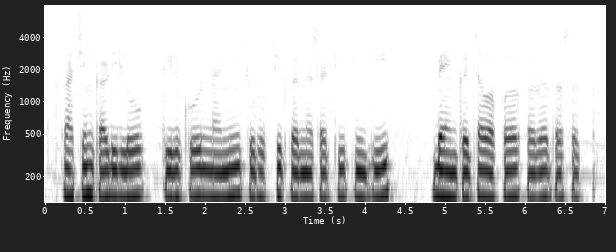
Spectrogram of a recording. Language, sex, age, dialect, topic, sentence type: Marathi, male, 18-24, Varhadi, banking, statement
